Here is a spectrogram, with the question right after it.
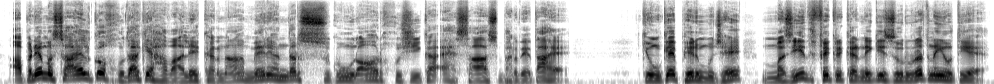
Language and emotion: Urdu, happy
